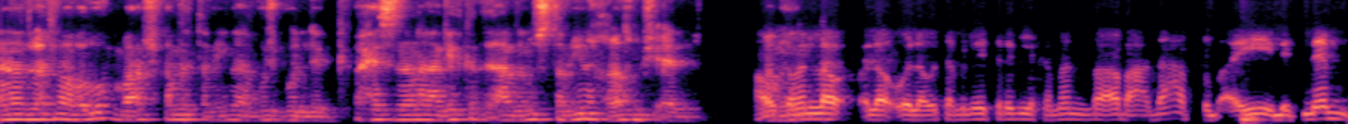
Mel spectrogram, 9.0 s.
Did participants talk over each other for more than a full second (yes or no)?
no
